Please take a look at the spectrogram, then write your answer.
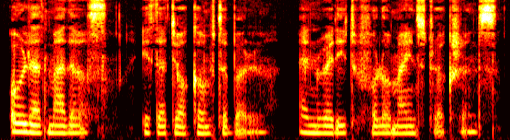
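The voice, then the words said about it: Sexy, seductive voice. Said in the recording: “my delicious sexy voice”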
